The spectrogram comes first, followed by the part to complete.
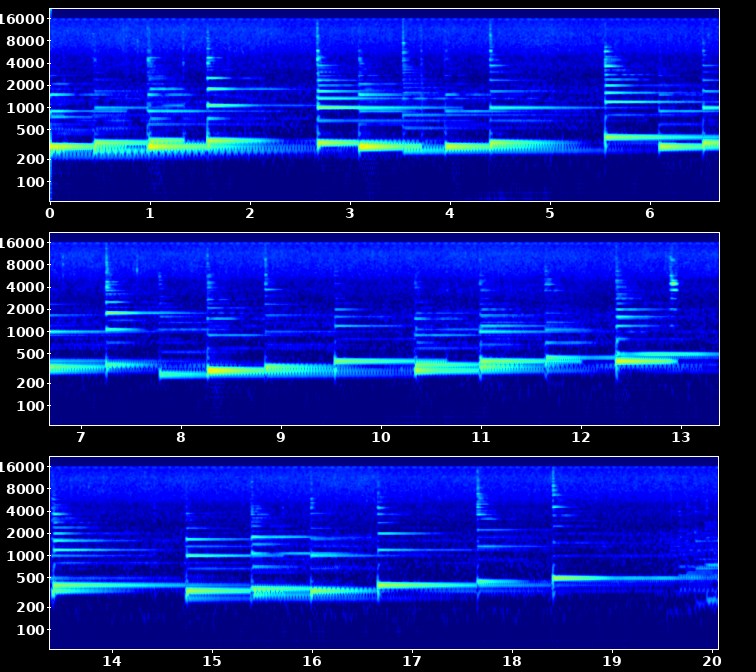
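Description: Small wooden harp played by hand: a slow, unaccompanied melody of single plucked notes, about one or two a second, each ringing and fading into the next.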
